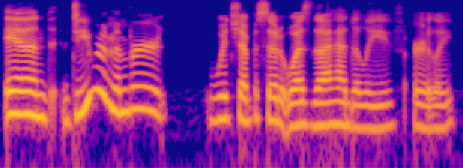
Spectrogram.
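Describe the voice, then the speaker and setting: A woman co-hosting a podcast who teases her partner with quick, wry quips. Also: medium pitch, animated, a little mellow, no echo. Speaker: podcast co-host. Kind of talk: casual podcast banter.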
